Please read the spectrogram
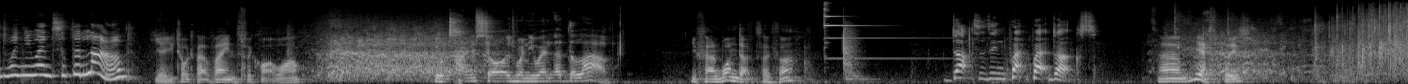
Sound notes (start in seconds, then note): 8.2 bell rings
